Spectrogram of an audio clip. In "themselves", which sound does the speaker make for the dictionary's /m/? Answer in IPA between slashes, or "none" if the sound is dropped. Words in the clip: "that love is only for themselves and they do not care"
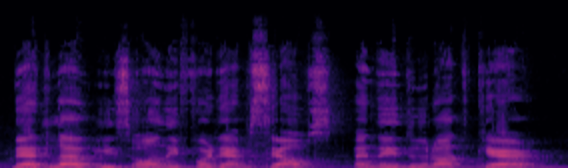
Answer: /m/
